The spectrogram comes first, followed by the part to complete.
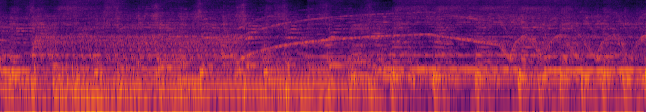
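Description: Live band music with a steady beat. About two seconds in, a sliding siren-like tone rises for about two seconds and then falls away, followed by a few short swoops near the end.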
